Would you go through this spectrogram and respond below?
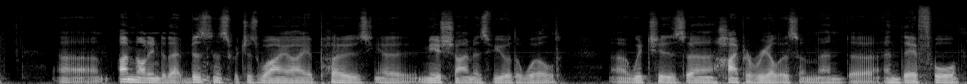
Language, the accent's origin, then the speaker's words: English; Australia; a former Australian Prime Minister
